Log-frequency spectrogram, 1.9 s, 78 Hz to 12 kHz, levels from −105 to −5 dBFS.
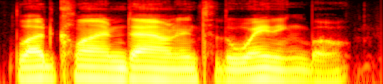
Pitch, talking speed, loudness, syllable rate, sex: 100 Hz, 220 wpm, -16 LUFS, 6.2 syllables/s, male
